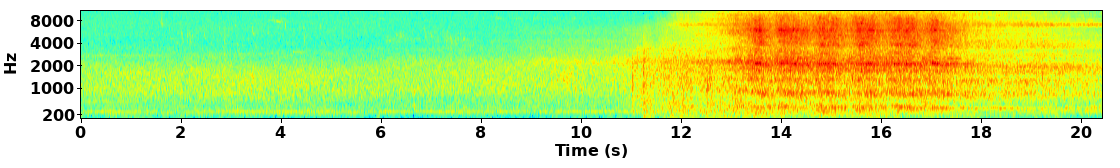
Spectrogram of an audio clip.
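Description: A train passing close on the main line. A steady hum builds, then about halfway through the wheels and rails swell into a loud rush with a regular clatter of wheelsets over rail joints, easing off near the end.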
